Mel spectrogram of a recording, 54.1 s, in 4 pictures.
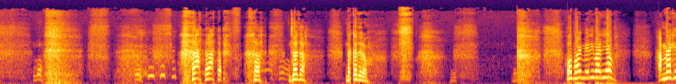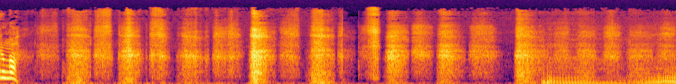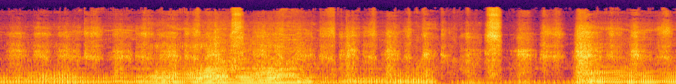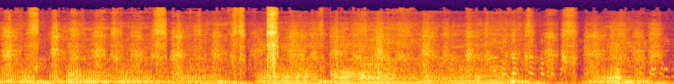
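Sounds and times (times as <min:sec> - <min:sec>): motorcycle engine revving: 0:23.8 - 0:54.0.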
